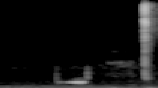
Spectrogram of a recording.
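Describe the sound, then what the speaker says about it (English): A phone message notification sounds twice, a short soft electronic tone followed by a sharper high chirp, close by and brief in an otherwise quiet moment. "sorry, I've got a phone message coming through on here."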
